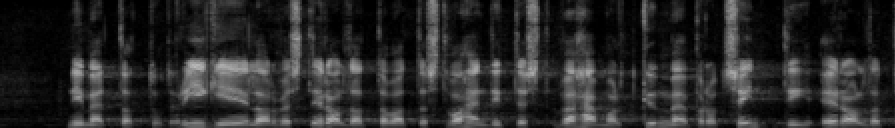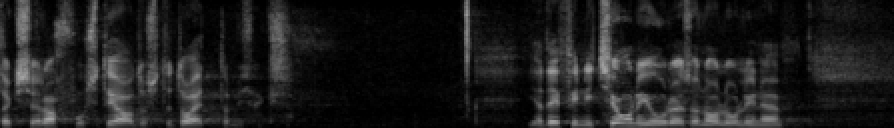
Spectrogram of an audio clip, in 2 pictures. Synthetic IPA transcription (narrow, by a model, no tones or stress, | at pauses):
nime̞t̪ːˑɑt̪ːˑud̪̥riːɡie̞ːlɑrve̞st̪e̞ɾɑld̪̥ɑt̪ːˑɑvɑt̪ːˑe̞st̪vɑɦe̞nd̪it̪ːˑe̞st̪væɦemɑlt̪kymːe̞pro̞t̪se̞nʲt̪ːˑie̞ɾɑld̪ɑt̪ːˑɑkse̞ɾɑhfust̪e̞ɑd̪ust̪e̞t̪o̞e̞t̪ːˑɑmise̞ks | jɑt̪e̞fːinit̪sio̞ːnijuːɾe̞so̞no̞luline̞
